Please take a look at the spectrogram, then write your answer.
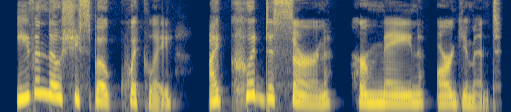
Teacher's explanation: Even though she spoke quickly, I could discern her main argument. Notice how could discern almost blends into one smooth sound. Could discern, with the stress landing hard on that second syllable, cern.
